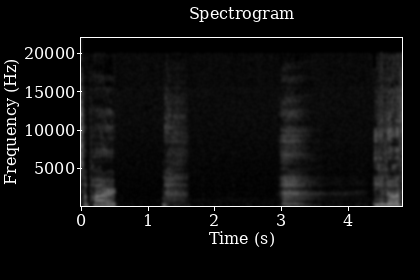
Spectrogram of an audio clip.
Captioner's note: nervous chuckle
